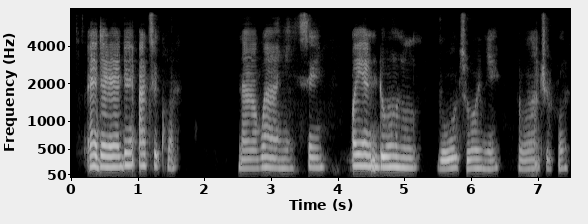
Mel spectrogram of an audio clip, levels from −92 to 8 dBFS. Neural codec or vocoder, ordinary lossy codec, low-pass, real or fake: codec, 24 kHz, 1 kbps, SNAC; none; 7.2 kHz; fake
